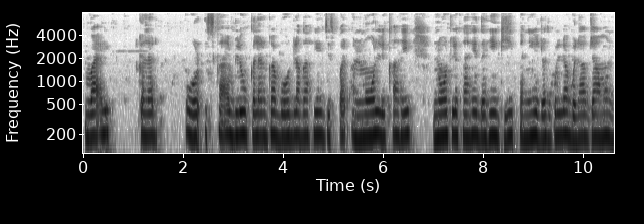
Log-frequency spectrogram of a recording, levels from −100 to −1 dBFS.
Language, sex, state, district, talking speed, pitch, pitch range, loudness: Hindi, female, Bihar, Jamui, 135 wpm, 190 Hz, 185-195 Hz, -15 LUFS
